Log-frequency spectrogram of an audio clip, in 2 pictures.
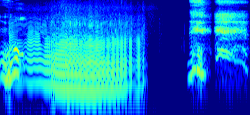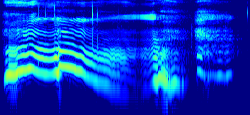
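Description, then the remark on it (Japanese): A long, buzzy fart lasting about two seconds, followed by a string of shorter, wavering, squeaky fart bursts that rise and fall in pitch. Loud, with no talking. “おおおお、ほら、また出ますわよ、羽のいけないおならガス。”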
